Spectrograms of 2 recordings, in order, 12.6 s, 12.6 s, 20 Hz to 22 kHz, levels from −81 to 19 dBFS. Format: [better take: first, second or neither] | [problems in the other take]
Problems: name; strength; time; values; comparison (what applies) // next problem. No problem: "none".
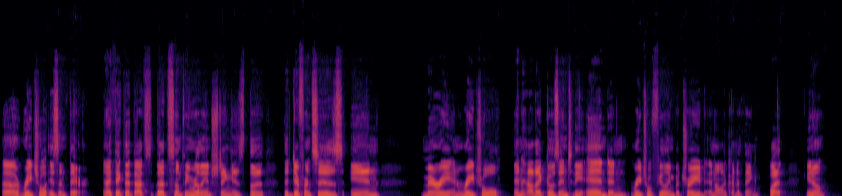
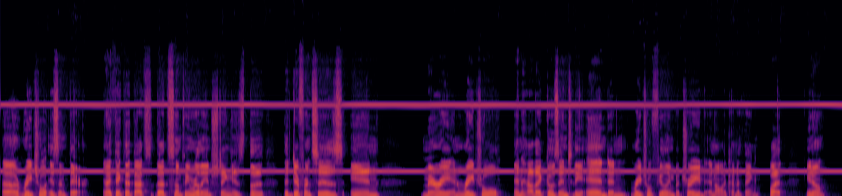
first | high-pitched whine; loud; throughout; 3 kHz, 7 dB below the speech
